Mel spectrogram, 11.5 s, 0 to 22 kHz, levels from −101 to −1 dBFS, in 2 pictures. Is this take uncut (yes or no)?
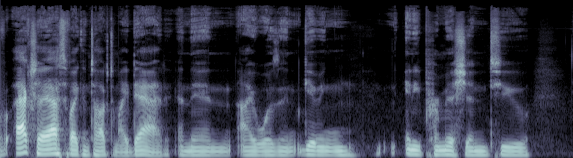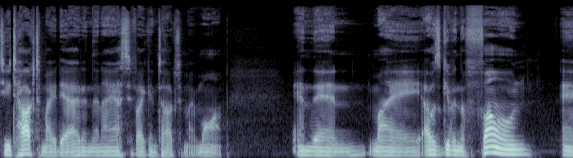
yes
